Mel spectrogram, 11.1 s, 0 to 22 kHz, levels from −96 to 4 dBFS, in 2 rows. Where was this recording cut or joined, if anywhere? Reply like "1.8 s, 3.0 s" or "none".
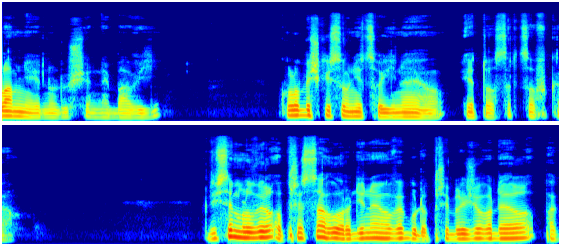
none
